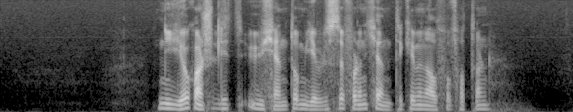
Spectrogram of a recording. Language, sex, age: Norwegian, male, 49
